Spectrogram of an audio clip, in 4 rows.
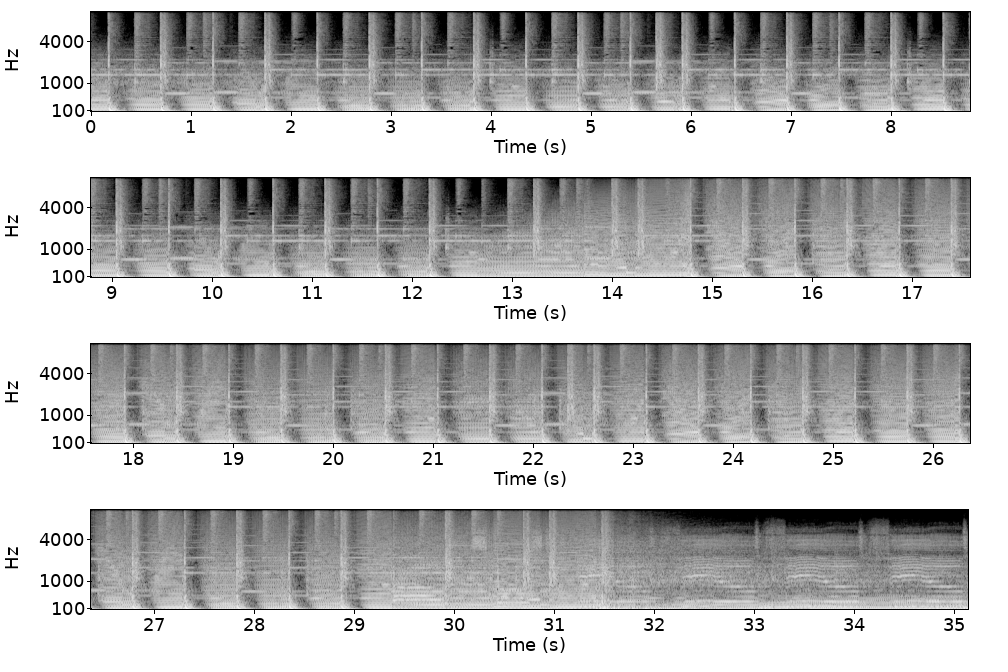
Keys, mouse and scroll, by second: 0.3 ctrl+v, 2.7 scroll down 1, 3.3 click, 3.9 scroll down 1, 4.8 click, 5.8 scroll down 1, 6.9 shift+click, 7.5 ctrl+v, 9.9 click, 12.7 click, 15.1-15.9 scroll down 1, 15.9-17.0 scroll up 1, 17.0 click, 17.7 scroll up 1, 19.2 scroll down 1, 19.9 click, 24.2 click, 26.1-27.0 scroll up 1, 27.0 click, 27.3-28.6 scroll down 1, 29.3-30.6 scroll up 1, 34.9 scroll up 1.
